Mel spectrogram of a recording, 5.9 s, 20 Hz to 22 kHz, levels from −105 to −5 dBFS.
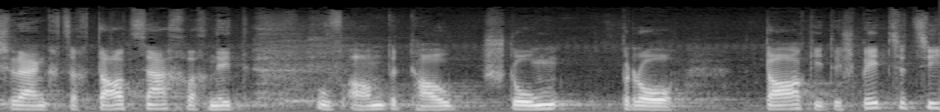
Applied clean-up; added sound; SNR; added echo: none; none; none; none.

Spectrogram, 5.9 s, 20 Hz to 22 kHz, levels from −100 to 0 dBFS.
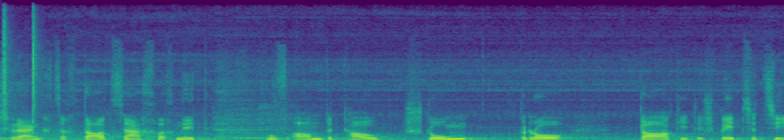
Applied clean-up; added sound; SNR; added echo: none; Fire; 17 dB; none.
